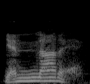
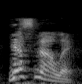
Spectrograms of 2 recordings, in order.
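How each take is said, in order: First: The first syllable ends with an n sound. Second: The first syllable ends with an s sound. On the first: The speaker calls it right. "you're just pronouncing an N" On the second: The speaker calls it wrong. "You see that sh at the bottom ... you're thinking, ... No, no, that's not how it's pronounced"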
